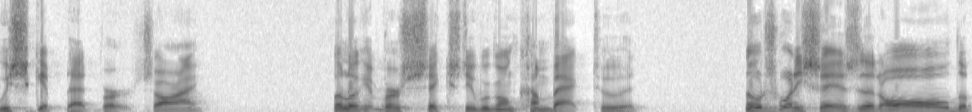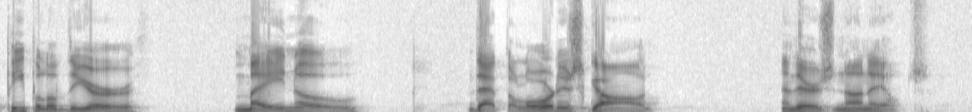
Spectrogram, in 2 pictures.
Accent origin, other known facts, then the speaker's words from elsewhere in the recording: United States; born there; I'm glad I was born in the United States.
